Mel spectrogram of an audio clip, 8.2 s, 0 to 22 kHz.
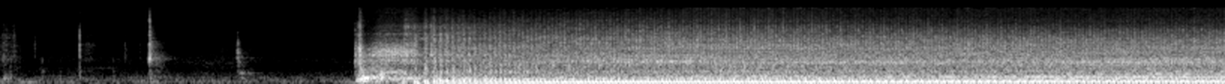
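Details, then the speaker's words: Ferguson TO20 tractor after points-to-electronic ignition conversion; a few clicks, then it catches and settles into a steady, even idle, now running on all four cylinders instead of one: normal idle. "this one went from running on one cylinder to all four of them so she'll pull down a pine tree now"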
